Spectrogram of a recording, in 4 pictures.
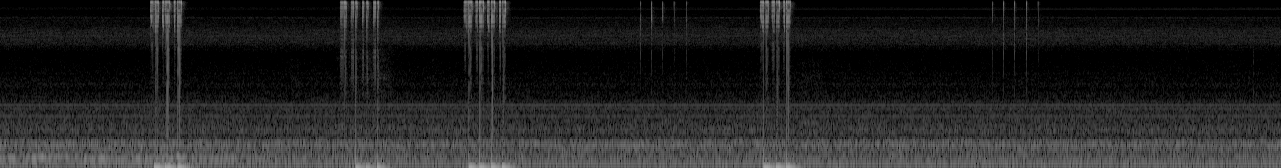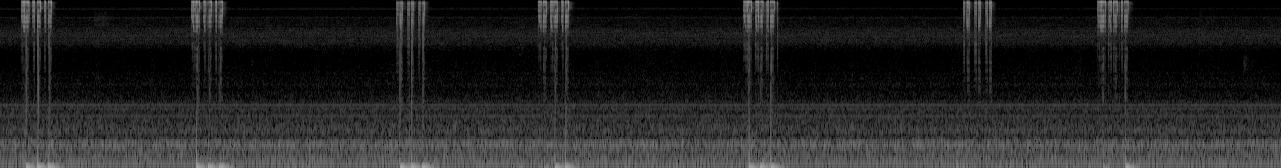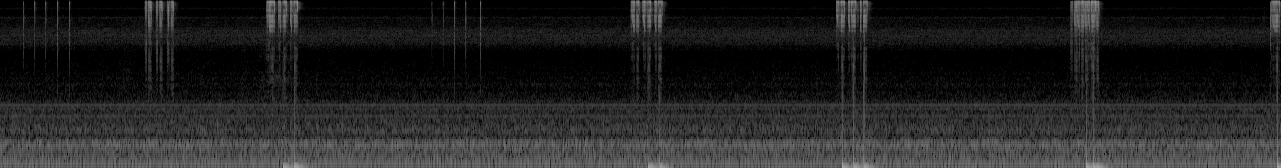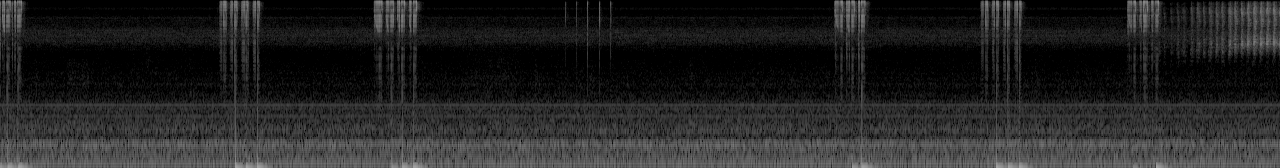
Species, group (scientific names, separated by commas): Poecilimon chopardi, Orthoptera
